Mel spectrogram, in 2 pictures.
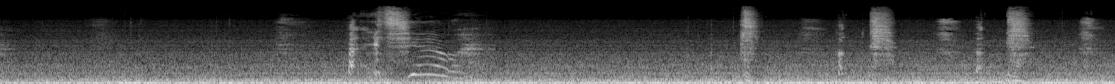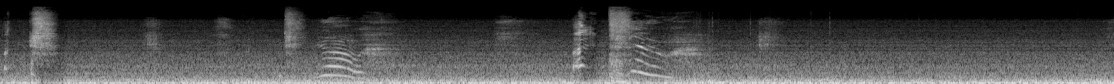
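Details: About three forceful allergy sneezes, each a sharp burst with a falling voiced tail, over steady vehicle rumble: sneezing.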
